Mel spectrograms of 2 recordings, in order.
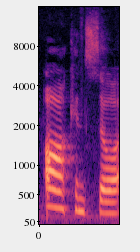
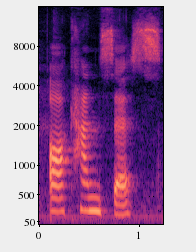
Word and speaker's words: Arkansas: Um why is the state pronounced Arkansas and not like our Kansas or something like that? because it kind of like what what language is it that that knocks off the S on the end?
